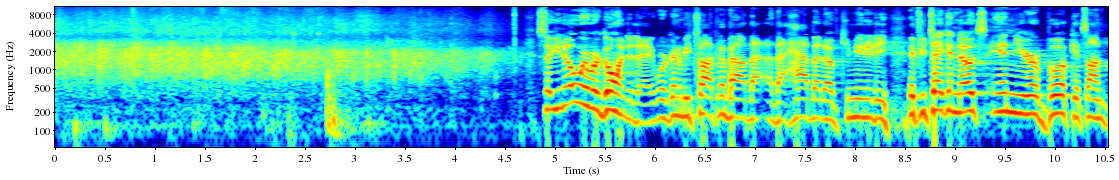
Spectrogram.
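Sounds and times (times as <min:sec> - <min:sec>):
large crowd applause: 0:00.0 - 0:04.6
speech: 0:04.9 - 0:10.5.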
